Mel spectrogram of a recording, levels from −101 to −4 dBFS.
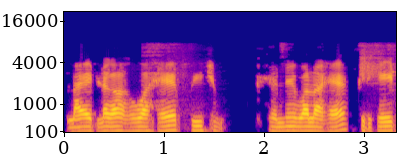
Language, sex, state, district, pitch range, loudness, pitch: Hindi, male, Bihar, Jamui, 135-140 Hz, -17 LUFS, 140 Hz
